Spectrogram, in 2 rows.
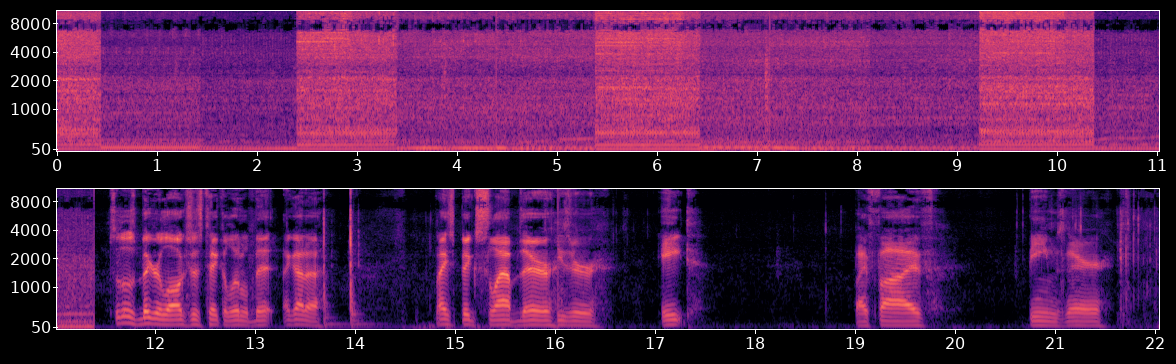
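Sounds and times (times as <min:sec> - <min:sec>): sawmill engine sawing log: 0:00.0 - 0:11.4.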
